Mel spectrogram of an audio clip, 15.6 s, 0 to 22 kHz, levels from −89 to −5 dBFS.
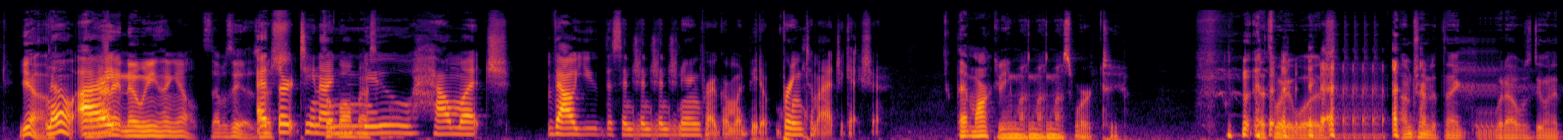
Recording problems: audio stuttering; 4 times, first at 6 s

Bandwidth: 16 kHz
